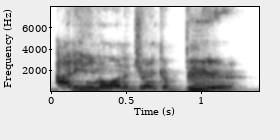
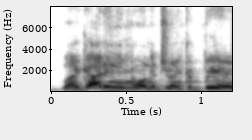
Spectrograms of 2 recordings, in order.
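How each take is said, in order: First: Said in the usual way. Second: Faster repeat with "didn't" punched; stress on didn't. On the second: Shown as a demonstration. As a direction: hit "didn't" as he repeats it, quickly.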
